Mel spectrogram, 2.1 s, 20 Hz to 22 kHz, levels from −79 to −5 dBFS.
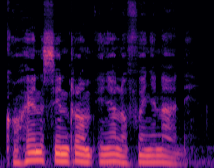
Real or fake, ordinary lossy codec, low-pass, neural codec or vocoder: real; none; none; none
